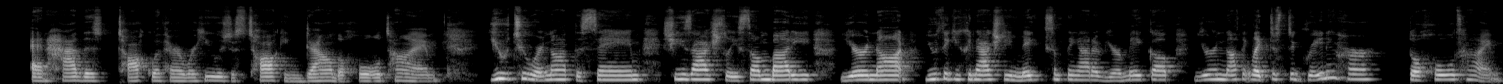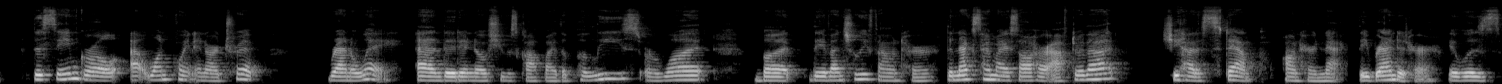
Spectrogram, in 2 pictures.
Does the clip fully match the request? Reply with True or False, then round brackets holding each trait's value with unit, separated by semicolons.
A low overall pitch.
False (200 Hz)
